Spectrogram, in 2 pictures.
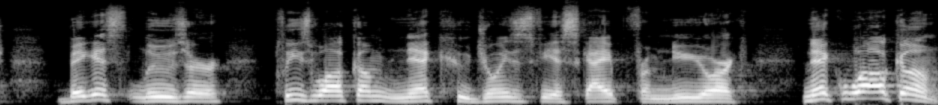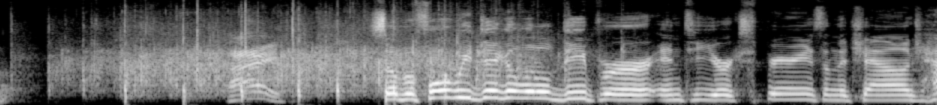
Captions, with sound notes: biggest loser. Please welcome, Nick, who joins us via Skype from New York. Nick, welcome! (audience clapping) Hi! So before we dig a little deeper into your experience in the challenge,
